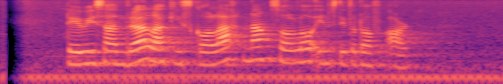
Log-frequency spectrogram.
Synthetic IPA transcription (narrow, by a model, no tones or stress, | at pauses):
ɖ̪̥e̤wisand̪ɾalaɡ̥i̤sə̥kolahnaŋsoloʔinst̪it̪ut̪ɔfart̪̚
